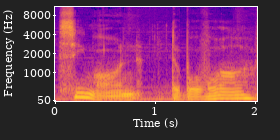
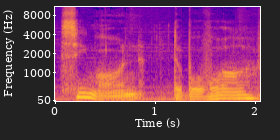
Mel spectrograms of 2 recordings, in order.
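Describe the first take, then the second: First: The name is said with French pronunciation. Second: The same.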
